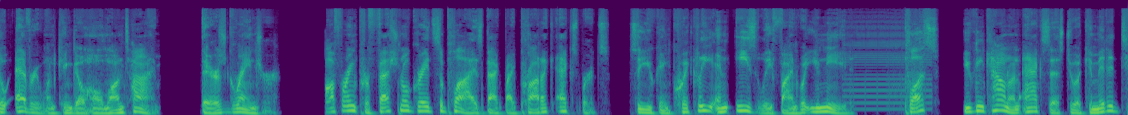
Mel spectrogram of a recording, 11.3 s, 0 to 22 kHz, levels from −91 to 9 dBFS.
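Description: Right after "home on time there's", at 2.73 to 2.75 s, there's a lost packet rebuilt from error correction. The decoder played a low-bitrate backup copy, so there's no gap, just 20 ms of rougher, noisier sound. Then come two short concealed packet losses, at 3.01 to 3.07 s and 3.13 to 3.16 s. Each hole was papered over by stretching the previous sound, giving a quick smear or wobble. Straight after, from 3.18 to 3.27 s, a burst of packet loss hits. About 70 ms gets filled with the last sound fading to a buzz or hiss, then it jumps ahead to "professional grade supplies backed" with 60 ms missing. The final 20 ms of that stretch, 3.25 to 3.27 s, is again rebuilt from the error-correction copy, so it's a bit grainy. Between "easily find what you" and "you can count on", at 8.43 to 9.32 s, there's GSM phone buzz. A nearby handset in a call pulses 217 times a second and the circuitry rectifies it into a steady, raspy 217 Hz buzz with lots of harmonics, sitting about 21 dB under the speech.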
